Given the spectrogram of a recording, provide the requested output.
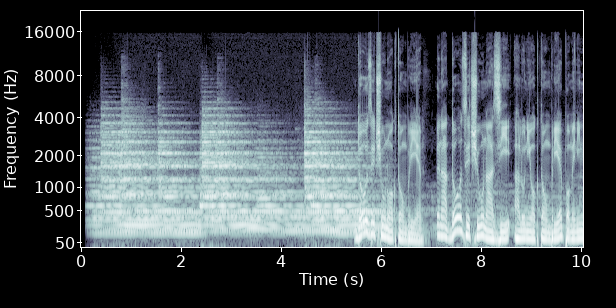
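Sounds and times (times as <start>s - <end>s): church bells ringing: 0.1s - 8.4s.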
